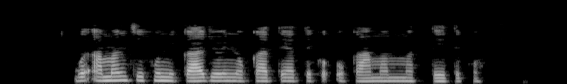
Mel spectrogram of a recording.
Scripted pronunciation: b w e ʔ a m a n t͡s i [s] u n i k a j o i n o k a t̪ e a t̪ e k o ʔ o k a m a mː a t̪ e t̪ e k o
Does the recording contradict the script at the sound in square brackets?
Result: yes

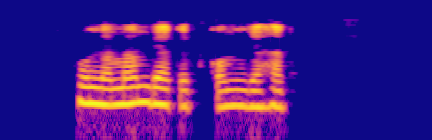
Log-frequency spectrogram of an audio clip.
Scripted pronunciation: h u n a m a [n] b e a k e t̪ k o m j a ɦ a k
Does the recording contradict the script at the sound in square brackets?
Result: yes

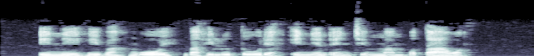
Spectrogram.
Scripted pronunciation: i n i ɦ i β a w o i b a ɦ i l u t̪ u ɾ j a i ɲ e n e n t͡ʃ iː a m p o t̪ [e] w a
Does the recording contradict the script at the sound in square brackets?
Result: yes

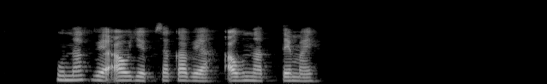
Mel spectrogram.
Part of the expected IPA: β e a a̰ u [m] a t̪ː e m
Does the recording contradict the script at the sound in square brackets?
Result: yes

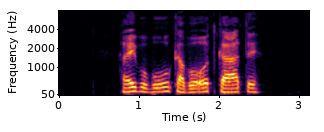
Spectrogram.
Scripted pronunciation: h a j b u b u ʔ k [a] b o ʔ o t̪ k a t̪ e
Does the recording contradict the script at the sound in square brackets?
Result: no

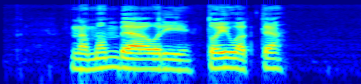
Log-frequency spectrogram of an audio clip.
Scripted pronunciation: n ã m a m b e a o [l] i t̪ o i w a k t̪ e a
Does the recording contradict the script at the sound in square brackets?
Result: yes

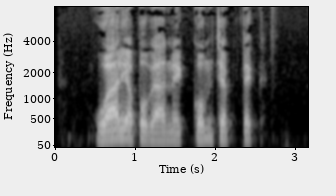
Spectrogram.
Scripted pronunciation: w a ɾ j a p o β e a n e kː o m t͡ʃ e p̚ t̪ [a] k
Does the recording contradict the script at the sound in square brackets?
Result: yes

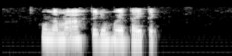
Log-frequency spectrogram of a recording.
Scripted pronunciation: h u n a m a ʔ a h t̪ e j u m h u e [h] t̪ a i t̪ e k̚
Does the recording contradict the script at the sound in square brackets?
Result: yes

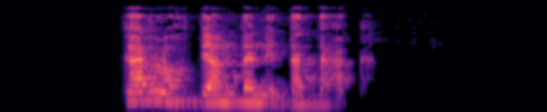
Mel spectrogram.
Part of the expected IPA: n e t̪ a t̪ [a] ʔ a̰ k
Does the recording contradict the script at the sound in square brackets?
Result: no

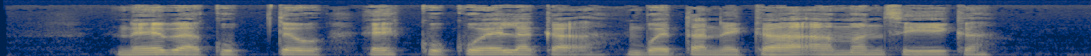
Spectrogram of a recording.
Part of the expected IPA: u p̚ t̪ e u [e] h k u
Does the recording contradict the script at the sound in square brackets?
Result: no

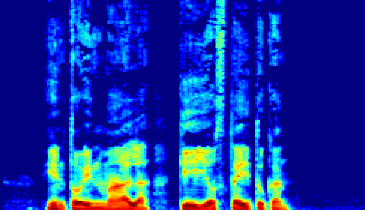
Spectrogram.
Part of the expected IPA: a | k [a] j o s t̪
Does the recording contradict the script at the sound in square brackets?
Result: yes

